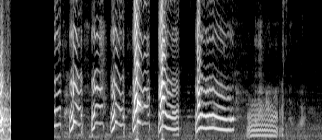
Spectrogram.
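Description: Young puppy whimpering and yipping, probably in its sleep: a quick string of about seven short, high cries that each rise and then fall, then a longer drawn-out whine and a lower, shorter howl near the end.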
